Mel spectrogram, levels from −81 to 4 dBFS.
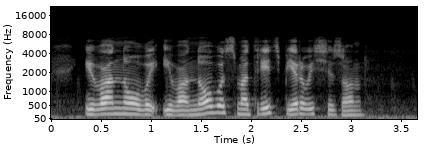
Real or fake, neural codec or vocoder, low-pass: real; none; 7.2 kHz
